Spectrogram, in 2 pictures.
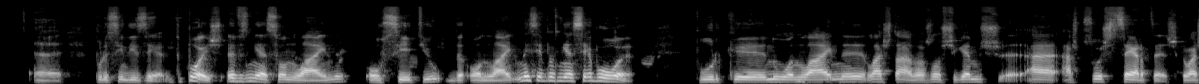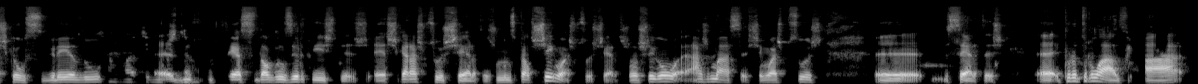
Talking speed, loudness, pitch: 170 wpm, -19 LUFS, 130 Hz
